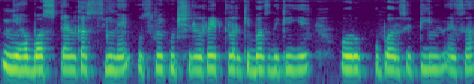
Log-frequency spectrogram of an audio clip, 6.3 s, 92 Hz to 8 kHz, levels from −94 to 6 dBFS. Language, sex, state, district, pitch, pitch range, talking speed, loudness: Hindi, male, Maharashtra, Gondia, 205 Hz, 200-210 Hz, 140 wpm, -17 LUFS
